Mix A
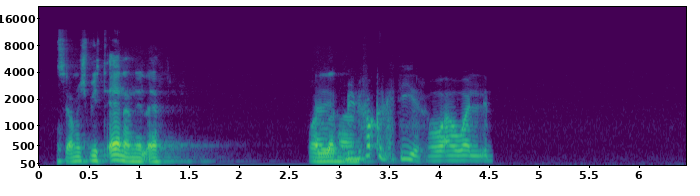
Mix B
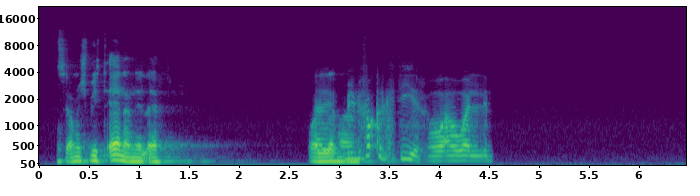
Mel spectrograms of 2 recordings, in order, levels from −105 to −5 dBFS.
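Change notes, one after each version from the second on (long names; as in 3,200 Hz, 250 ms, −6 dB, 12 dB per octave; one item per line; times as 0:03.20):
first voice: add spectral tilt −2.5 dB per octave
second voice +3.0 dB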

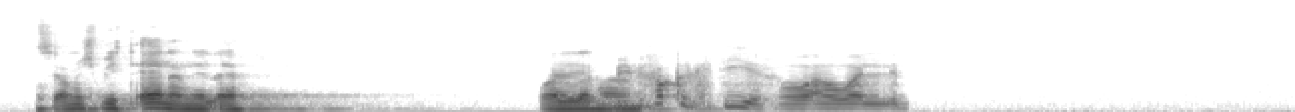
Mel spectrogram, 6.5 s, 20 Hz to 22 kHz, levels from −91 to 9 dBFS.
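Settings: first voice +3.0 dB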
